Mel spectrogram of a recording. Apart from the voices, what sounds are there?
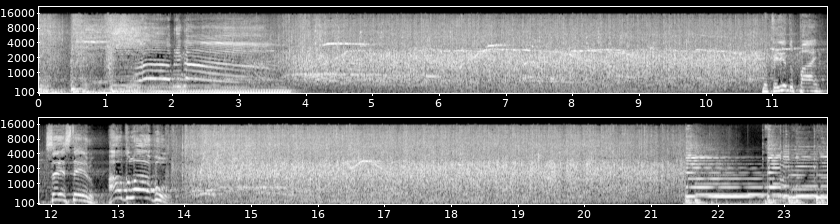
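audience applause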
